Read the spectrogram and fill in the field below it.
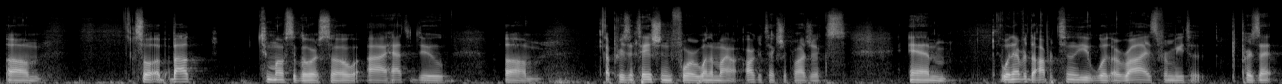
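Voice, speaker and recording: Young male student, low even voice, stutters with repeats and fillers; sincere prepared speech. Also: normal speed, smooth. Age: young adult. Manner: stutters audibly with repetitions and fillers. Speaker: student speaker. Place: event speech.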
